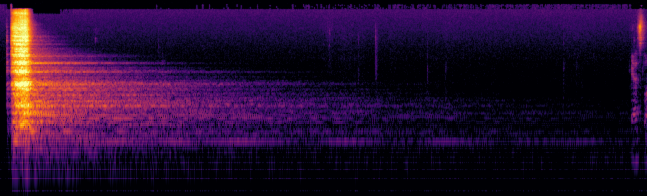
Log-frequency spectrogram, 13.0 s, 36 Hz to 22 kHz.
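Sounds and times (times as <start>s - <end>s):
stab scrapes: 0.2s - 4.7s.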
